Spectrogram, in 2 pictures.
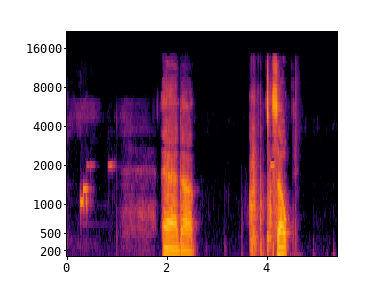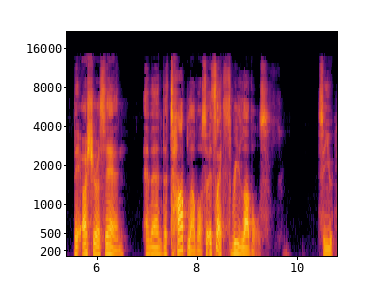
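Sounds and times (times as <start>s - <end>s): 
electronic phone keypad beeps as phone is shut off: 0.3s - 1.0s
speech: 1.9s - 2.6s, 3.7s - 4.6s, 5.6s - 9.5s, 10.4s - 10.7s.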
